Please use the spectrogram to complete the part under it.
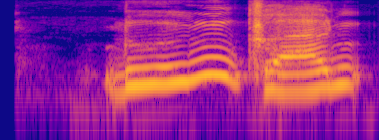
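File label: "steamship", Mandarin, hearing-impaired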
